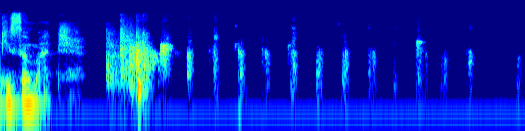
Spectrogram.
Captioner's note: applause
